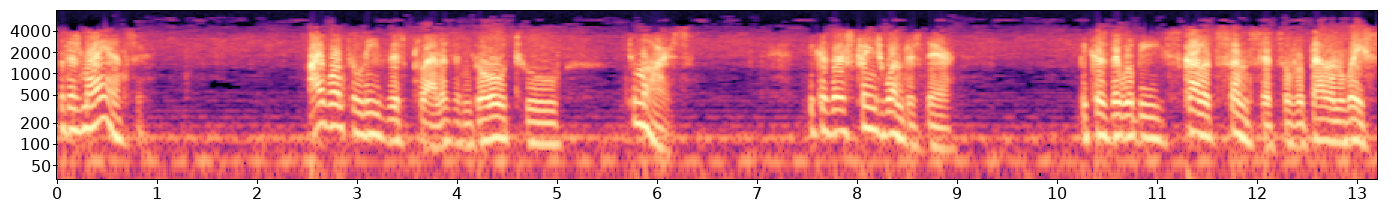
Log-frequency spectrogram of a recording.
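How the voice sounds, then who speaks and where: An earnest male inventor, with a husky, mid-range voice. He is polite and a little hesitant, yet keeps pressing with a dreamer's conviction. It has the dull sound of an old radio drama. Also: mid-range voice, lively intonation, a little slow, long pauses. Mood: wistful, dreamy. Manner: hesitant but insistent, courteous. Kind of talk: 1950s radio drama acting. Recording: dull vintage radio recording.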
